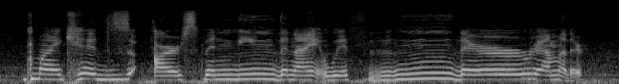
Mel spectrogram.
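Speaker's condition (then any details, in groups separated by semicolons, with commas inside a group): Cerebral palsy, severe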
